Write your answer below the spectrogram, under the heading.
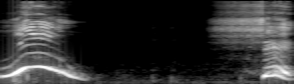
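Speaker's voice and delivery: screaming in excitement. Reacting to a tarot reading she finds great: screaming in excitement. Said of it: "I'm sorry for screaming".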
